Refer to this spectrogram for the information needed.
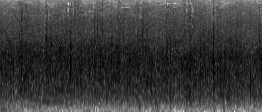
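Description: An audience claps their hands in praise to the Lord, a dense, steady wash of many overlapping claps at full volume without pause.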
